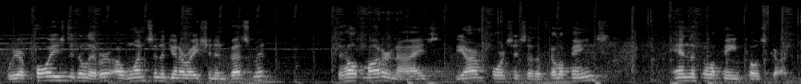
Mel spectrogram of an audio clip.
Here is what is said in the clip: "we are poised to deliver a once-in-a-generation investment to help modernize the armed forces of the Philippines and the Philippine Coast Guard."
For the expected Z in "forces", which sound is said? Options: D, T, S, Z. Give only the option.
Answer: Z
